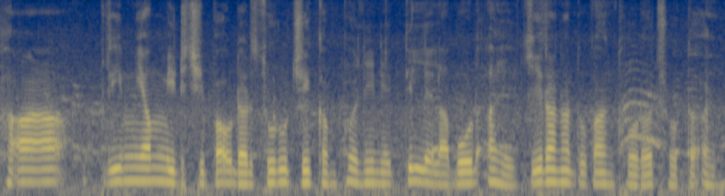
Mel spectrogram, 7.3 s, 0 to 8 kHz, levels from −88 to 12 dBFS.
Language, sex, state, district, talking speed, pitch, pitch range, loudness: Marathi, male, Maharashtra, Chandrapur, 115 wpm, 135 Hz, 120-145 Hz, -16 LUFS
